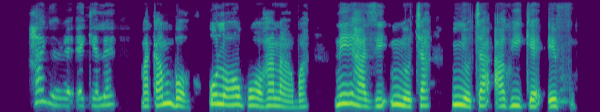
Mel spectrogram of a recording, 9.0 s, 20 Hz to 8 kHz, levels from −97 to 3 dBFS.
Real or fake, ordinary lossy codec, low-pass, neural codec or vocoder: real; none; 7.2 kHz; none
